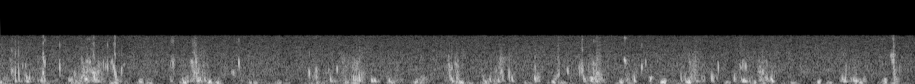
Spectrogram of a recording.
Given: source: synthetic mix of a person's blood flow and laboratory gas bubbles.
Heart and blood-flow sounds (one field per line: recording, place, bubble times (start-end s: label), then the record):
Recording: Doppler ultrasound of blood flow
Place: precordium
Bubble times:
0.09-0.46 s: bubbles
0.56-0.64 s: bubbles
0.68-1.26 s: bubbles
1.70-1.77 s: bubbles
1.80-2.12 s: bubbles
2.30-2.43 s: bubbles
3.05-3.80 s: bubbles
3.85-3.95 s: bubbles
4.45-4.63 s: bubbles
4.80-5.17 s: bubbles
5.31-5.43 s: bubbles
5.52-5.59 s: bubbles
5.64-5.72 s: bubbles
5.76-6.05 s: bubbles
6.21-6.55 s: bubbles
6.79-7.22 s: bubbles
7.31-7.78 s: bubbles
8.39-8.69 s: bubbles
8.89-9.04 s: bubbles
From the record:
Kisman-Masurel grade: 343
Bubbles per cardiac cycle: rolling drumbeat, 9 or more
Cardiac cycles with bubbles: 100%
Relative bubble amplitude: loud (0.450 to 0.775)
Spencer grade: 3 (all of the cardiac periods contain showers or single bubble signals, but not dominating or overriding the cardiac motion signals)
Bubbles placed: anywhere in the cardiac cycle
